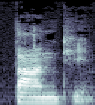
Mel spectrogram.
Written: DAAN1 TIN4

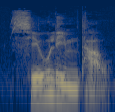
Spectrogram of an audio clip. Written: SIU2 NIM6 TAU4

